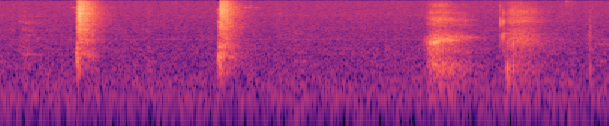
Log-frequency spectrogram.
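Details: Cat with the sniffles: two sharp, hissing sneezes, then two snuffly snorting bursts. Cat sneezing.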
